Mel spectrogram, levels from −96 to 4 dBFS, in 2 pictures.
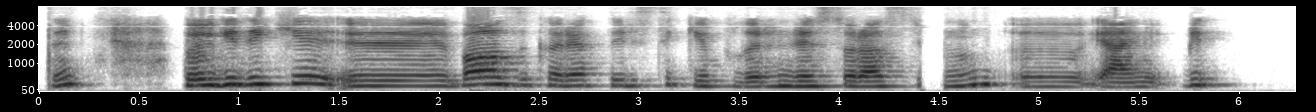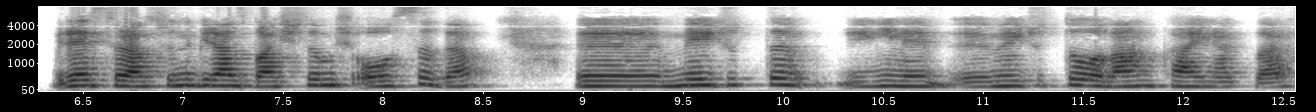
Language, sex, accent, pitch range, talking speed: Turkish, female, native, 170-215 Hz, 110 wpm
